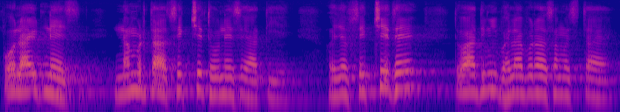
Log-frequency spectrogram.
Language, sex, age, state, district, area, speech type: Hindi, male, 60+, Madhya Pradesh, Gwalior, rural, spontaneous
